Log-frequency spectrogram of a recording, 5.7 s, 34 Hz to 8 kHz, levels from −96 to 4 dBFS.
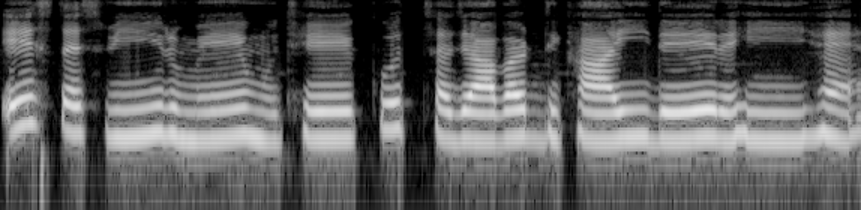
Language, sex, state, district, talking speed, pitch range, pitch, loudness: Hindi, female, Madhya Pradesh, Katni, 105 wpm, 215-240 Hz, 225 Hz, -16 LUFS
